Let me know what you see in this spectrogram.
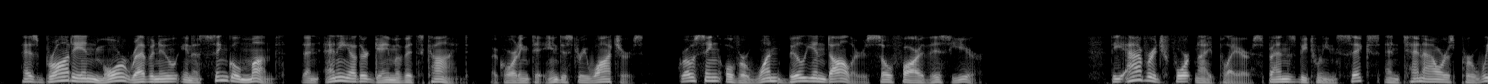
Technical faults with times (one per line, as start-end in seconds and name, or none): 7.74-7.78 packet loss with pitch repetition
13.20-13.22 packet loss with pitch repetition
